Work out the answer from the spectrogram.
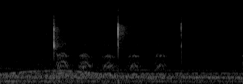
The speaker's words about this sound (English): So, let's let's snap my fingers and get into this here.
